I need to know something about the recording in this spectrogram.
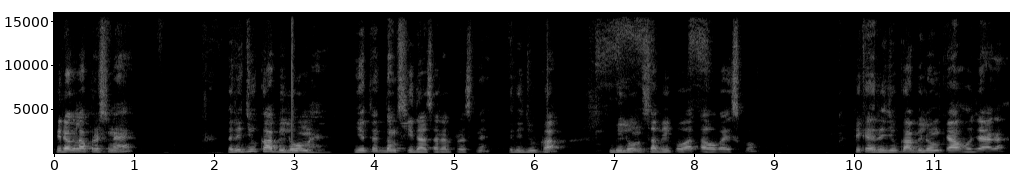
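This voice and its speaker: A male teacher works through exam questions at a very slow, deliberate pace. His voice sits a little high but sounds dark and mellow. He poses each question twice, answers it himself, and checks in often with "theek hai.". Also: fairly even intonation. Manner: slow and repetitive, asks then answers his own questions; frequent "ठीक है" check-ins. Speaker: Hindi teacher. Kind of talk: exam-prep lesson, solving multiple-choice questions.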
